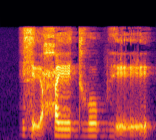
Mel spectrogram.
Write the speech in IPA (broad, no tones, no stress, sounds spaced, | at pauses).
z ḛ ħ e dʱ o bʱ ḛ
